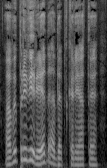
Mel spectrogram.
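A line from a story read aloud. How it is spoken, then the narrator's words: Sad, gentle coaxing. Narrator (Russian): грустно произнес лорд-директор, все так же мягко уговаривая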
